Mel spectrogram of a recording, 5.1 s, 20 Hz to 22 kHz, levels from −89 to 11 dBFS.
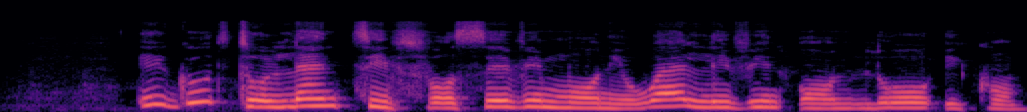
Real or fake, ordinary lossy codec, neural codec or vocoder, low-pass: fake; none; vocoder, 22.05 kHz, 80 mel bands, WaveNeXt; 9.9 kHz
